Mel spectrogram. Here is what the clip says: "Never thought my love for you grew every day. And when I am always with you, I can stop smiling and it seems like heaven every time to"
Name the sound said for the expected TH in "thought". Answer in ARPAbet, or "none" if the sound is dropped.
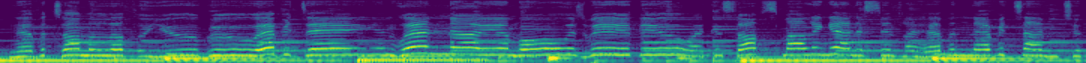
T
